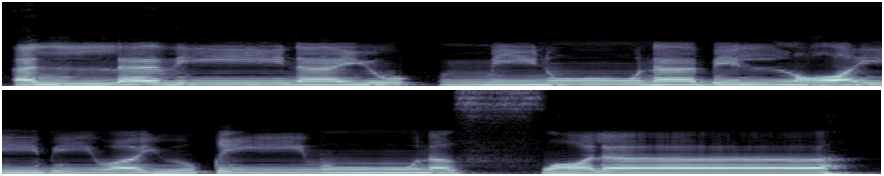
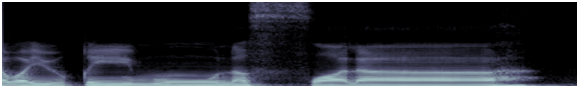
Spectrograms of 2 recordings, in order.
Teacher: صلات اصل میں صلاتا ہے نا، آخر میں گولتا آ رہی ہے، لیکن میں نے اس پہ وقف کیا تو میں نے کیا کیا، میں نے اس کو ہا ساکن سے بدل دیا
